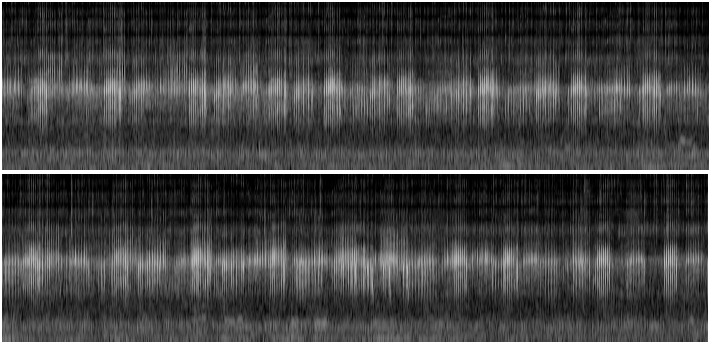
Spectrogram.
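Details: Spring chorus of frogs hidden in water of peaceful countryside rice fields along a mountainside in Japan; dense overlapping croaks repeated rapidly in steady bursts over an unbroken trilling background.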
